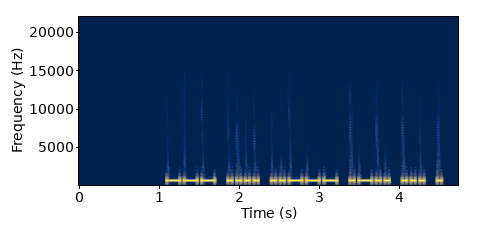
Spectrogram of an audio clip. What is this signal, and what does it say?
Morse code, heard as a keyed tone, about 22 wpm, 700 Hz. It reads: OH2LSE
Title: DXCC-100 Call Signs - 6 Characters - Repeated 3x - 22wpm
